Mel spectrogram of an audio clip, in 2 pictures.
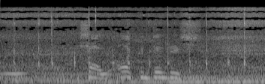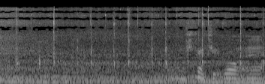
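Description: A carriage's wheels rumble along the road.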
